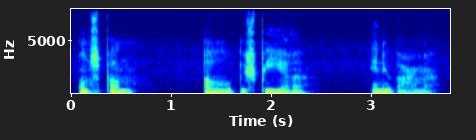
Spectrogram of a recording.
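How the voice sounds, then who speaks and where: This is a meditation led by a relaxation guide whose mid-range voice stays calm, soothing, soft and breathy as the instructions come in a measured way. The recording is muffled, like a phone, and echoes as if in a large room.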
